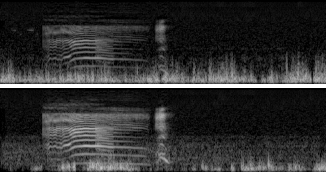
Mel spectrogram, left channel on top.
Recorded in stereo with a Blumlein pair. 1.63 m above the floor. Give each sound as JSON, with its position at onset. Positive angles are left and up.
{"t": 0.4, "sound": "a baby crying", "azimuth_deg": -30}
